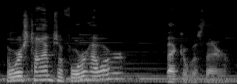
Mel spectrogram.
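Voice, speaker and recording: A man reading a visual novel aloud as first-person dramatic narration, halting now and then over the words. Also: high-pitched, huge pitch swings, over music. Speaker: game player reading the text aloud.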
